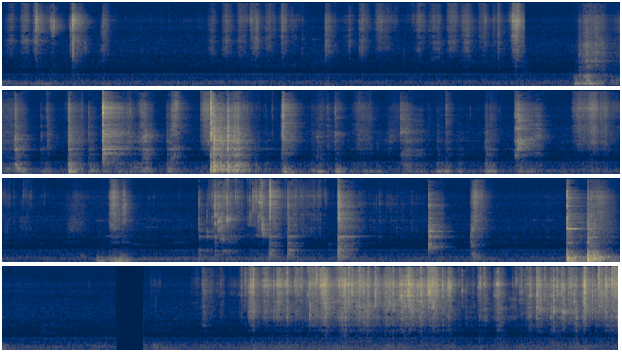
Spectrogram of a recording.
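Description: Kitchen prep handling on a stainless steel counter: scattered knocks, clinks and rustles of a knife, a tin, a plastic bowl and a plastic bag. The loudest knocks come about a third of the way in and about three quarters through, over a faint steady hum. Near the end there is a dry, dense crackling rustle of onion skin being peeled with a knife.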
